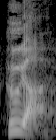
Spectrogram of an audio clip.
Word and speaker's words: Hooah: All right, that's the right pronunciation. I wasn't sure. Okay, good. Hooah.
